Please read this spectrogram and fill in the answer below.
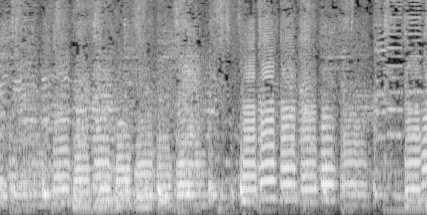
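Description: Live brass band playing a lively melody on horns, with quick runs of notes in the second half.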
